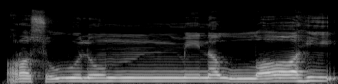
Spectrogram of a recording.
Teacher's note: لفظ اللہ موٹا ہوگا کیونکہ اس سے پہلے زبر ہے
